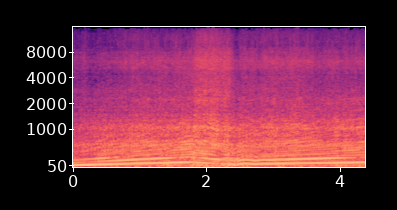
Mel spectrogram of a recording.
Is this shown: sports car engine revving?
yes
